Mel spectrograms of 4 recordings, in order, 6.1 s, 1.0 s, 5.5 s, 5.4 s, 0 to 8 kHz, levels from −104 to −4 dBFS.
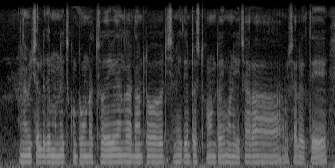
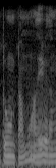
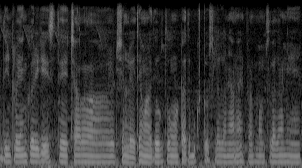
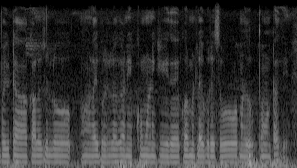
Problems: low volume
